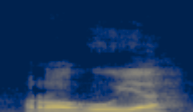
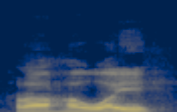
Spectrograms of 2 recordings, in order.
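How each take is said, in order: First: The name ends with an 'uyah' sound. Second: The name ends with an 'awaih' sound. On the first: This is the language scholars' reading. The speaker calls it right. "ulama lugo nahu itu membaca dengan" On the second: This is the hadith scholars' reading. The speaker calls it wrong. "Kalau ahli hadis membaca"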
